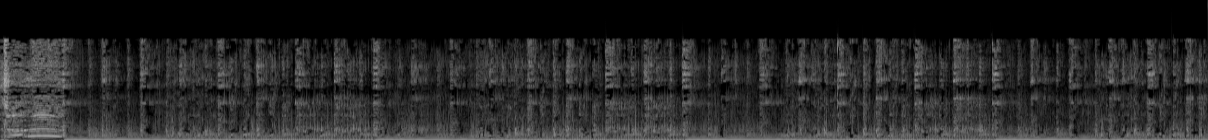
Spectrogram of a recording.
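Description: Electronic bass track played loud through a large outdoor DJ speaker wall. A short warbling glide leads into a deep, sustained bass note with a descending sweep above it, and the bass note restarts about every three seconds.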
